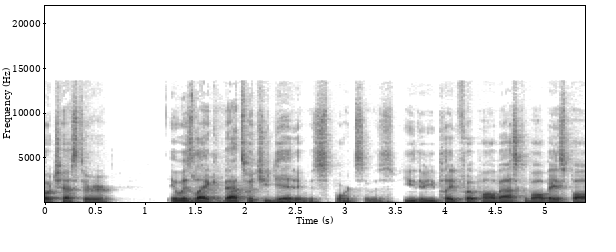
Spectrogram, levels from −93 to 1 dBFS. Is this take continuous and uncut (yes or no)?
yes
